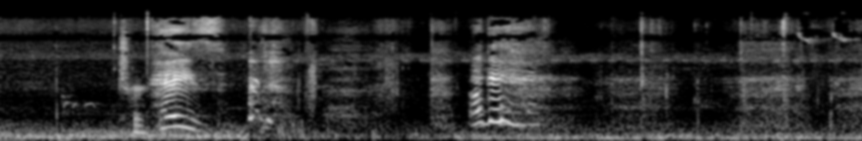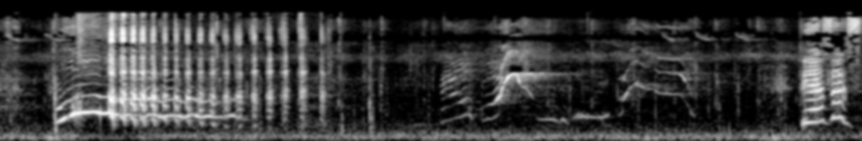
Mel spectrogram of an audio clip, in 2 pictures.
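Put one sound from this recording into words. A young girl squeals with delight.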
